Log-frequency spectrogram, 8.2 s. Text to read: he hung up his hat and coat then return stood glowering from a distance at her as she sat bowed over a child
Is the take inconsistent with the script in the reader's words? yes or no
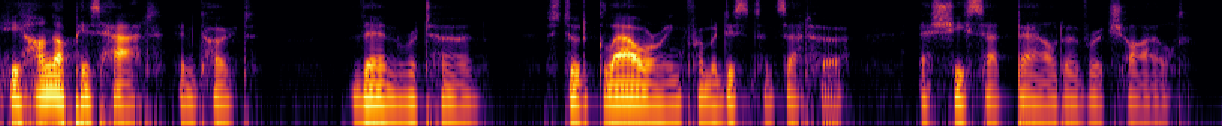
no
